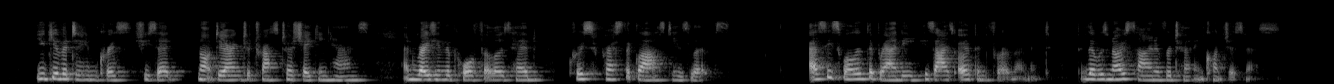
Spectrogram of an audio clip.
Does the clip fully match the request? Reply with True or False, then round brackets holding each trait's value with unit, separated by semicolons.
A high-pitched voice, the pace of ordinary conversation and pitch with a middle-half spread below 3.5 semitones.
False (205 Hz; 210 wpm; 2.5 semitones)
